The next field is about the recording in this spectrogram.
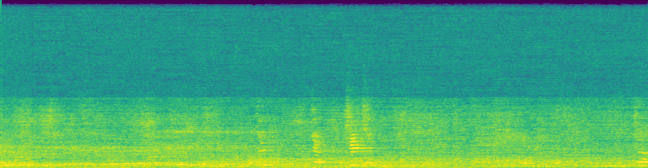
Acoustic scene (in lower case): subway station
